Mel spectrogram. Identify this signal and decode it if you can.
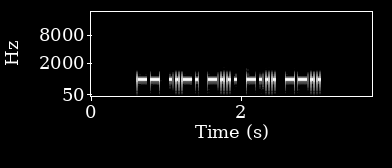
Morse code, heard as a keyed tone, about 29 wpm, 700 Hz. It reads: MFBBZ
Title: Code Groups - 5 Letters - 28wpm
